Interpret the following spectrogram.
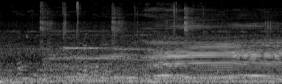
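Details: Heavyweight cattle gathered for a joint training session at a field; a drawn-out, nasal moo swells in the second half amid crowd chatter and general outdoor noise.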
